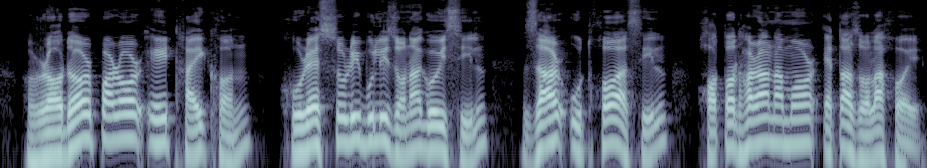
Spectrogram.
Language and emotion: Assamese, neutral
